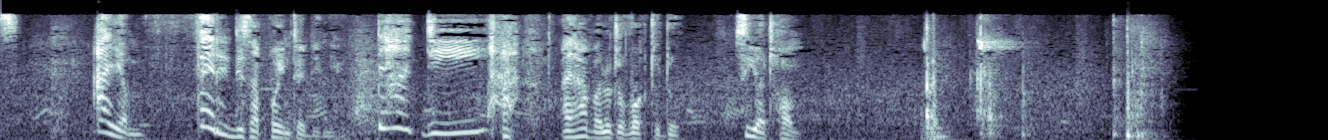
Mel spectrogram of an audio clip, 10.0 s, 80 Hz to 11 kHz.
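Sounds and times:
speech: 0.8s - 6.2s, 6.9s - 7.2s
wooden door banging shut: 6.9s - 9.0s.

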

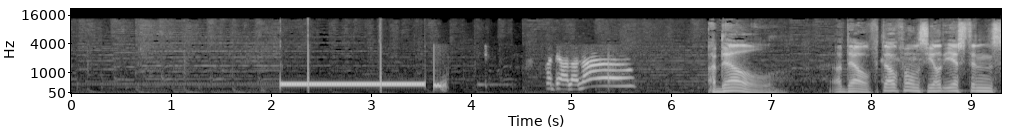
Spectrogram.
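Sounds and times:
electronic telephone ringing tone: 2.1s - 3.8s
speech: 4.8s - 5.8s, 6.4s - 9.2s.

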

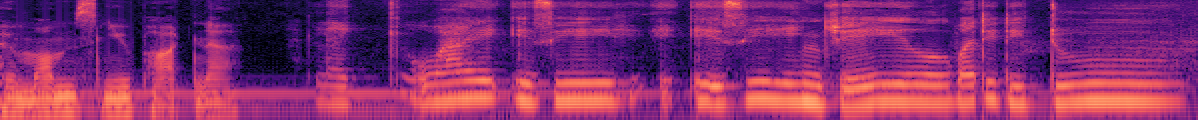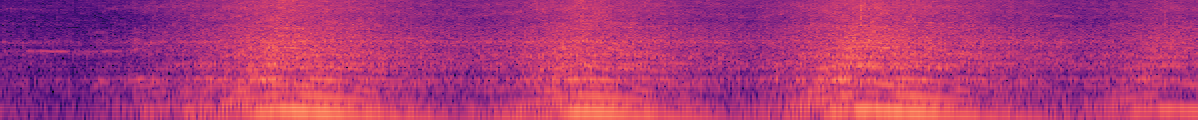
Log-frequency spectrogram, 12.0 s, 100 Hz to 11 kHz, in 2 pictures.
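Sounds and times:
speech: 0.1s - 6.0s
car engine revving with a rough throaty tone: 5.6s - 11.9s.

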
